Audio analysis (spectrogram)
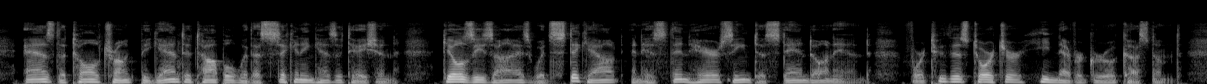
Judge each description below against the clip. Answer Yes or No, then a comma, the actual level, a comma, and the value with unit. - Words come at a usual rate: Yes, average, 165 wpm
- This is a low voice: Yes, low, 100 Hz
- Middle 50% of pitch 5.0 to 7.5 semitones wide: No, average, 3.8 semitones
